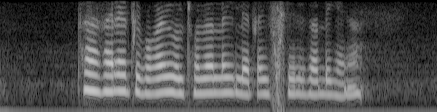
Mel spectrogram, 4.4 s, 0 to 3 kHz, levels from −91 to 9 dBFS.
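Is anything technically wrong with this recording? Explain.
Yes, aliasing runs through the whole speech clip. It sounds like a drop to roughly 6 kHz without filtering, so content above 3 kHz folds back, adding gritty, metallic sibilance about 20 dB down, not just the dullness of plain band-limiting.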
